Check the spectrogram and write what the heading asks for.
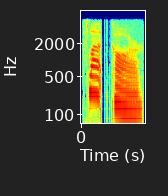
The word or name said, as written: flatcar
